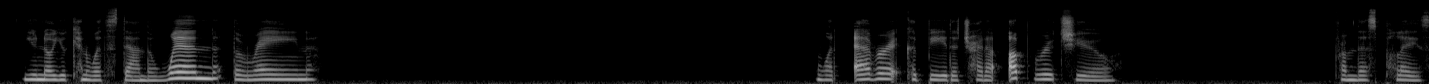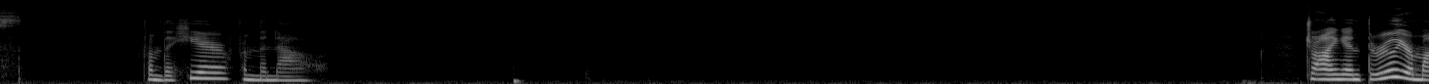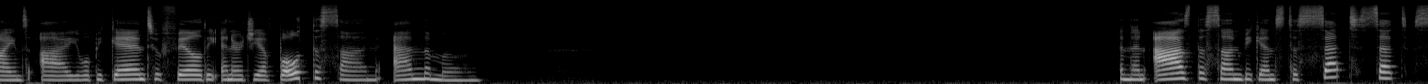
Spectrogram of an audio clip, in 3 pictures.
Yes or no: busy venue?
no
